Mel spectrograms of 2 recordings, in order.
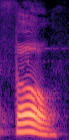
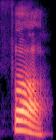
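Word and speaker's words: pho: Now, you're eating instant foe. I've never had foe. Is it good? It's pronounced fu.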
